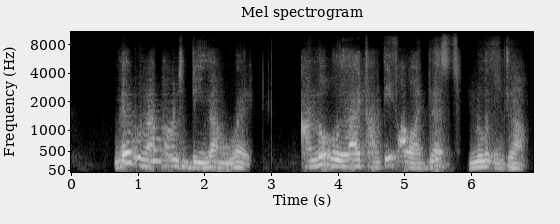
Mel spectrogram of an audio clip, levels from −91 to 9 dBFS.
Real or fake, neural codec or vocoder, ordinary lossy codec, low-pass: fake; codec, 44.1 kHz, 0.9 kbps, DAC; Opus, 24 kbps; 9.9 kHz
